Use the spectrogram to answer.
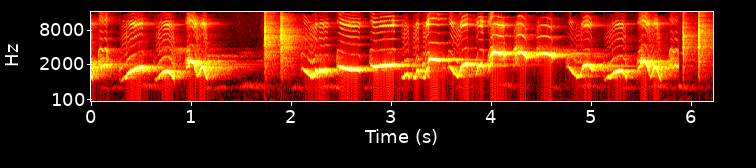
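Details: White-rumped shama singing many voices, used to prompt other birds to sing; varied rising and looping whistles, sharp clicks and slurred phrases flowing in quick succession.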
